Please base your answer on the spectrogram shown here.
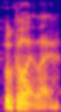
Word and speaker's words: ukulele: They teach you ukulele.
